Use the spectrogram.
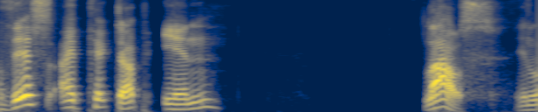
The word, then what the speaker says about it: Laos: Uh well, this I picked up in Laos in Lao. They don't pronounce the s there.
